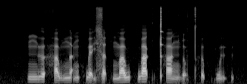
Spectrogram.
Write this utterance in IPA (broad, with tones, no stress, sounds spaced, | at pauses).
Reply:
ŋ ɨ˧ ə̯ h a̰˧˨ w n a̰˧˥ ŋ h w ɛ̰˧˨ j z a˨˩ t̚ m a˧ w h w a˦˥ k̚ t̪ʰ a˧˩ ŋ ɗ ɔ̰˧˨ t̪ʰ ə˨˩ p̚ k w ɨ̰˧˨ ʔ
